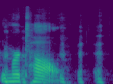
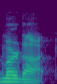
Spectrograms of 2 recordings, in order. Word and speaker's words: Murdaugh: same courtesy well it's definitely not murtal I guarantee you that one murdal all right we'll go with Murdoch thank you just just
